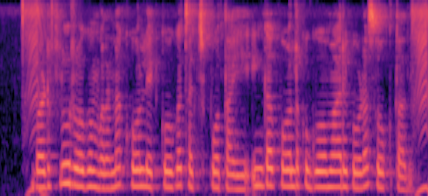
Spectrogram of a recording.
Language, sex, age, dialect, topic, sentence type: Telugu, female, 18-24, Southern, agriculture, statement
